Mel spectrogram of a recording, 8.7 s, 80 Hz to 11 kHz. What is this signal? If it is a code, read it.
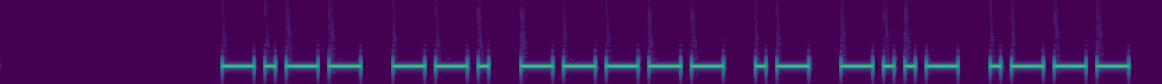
Morse code, heard as a keyed tone, about 15 wpm, 700 Hz. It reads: YG0AXJ
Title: DXCC-100 Call Signs - 6 Characters - Repeated 3x - 15wpm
